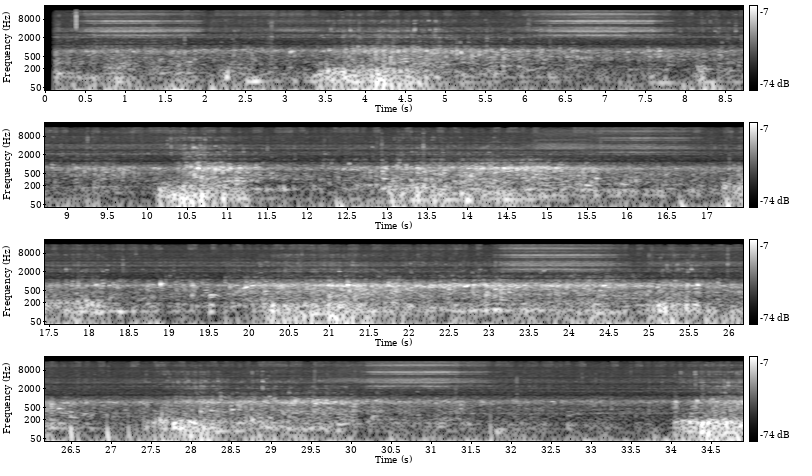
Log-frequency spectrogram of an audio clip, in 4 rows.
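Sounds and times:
underwater water rushing: 0.1 - 34.9.

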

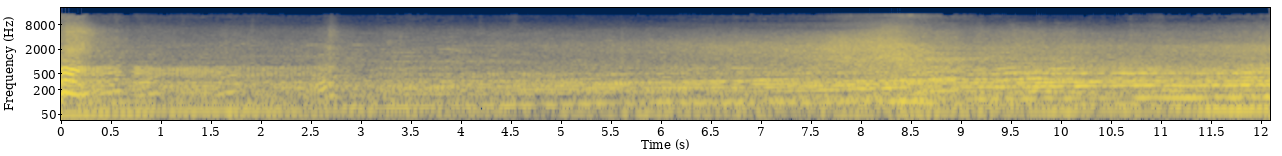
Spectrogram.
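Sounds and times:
vehicle engines running: 0.0 - 12.0
vehicle passing close by: 5.2 - 12.0.

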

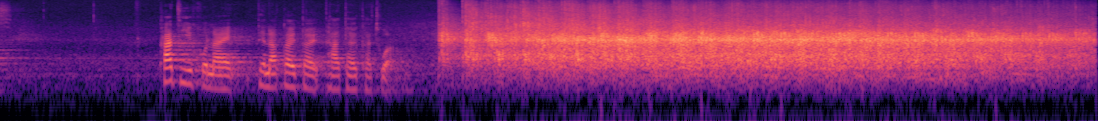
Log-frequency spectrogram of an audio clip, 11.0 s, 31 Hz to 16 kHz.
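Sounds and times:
audience applauding: 4.4 - 10.9.

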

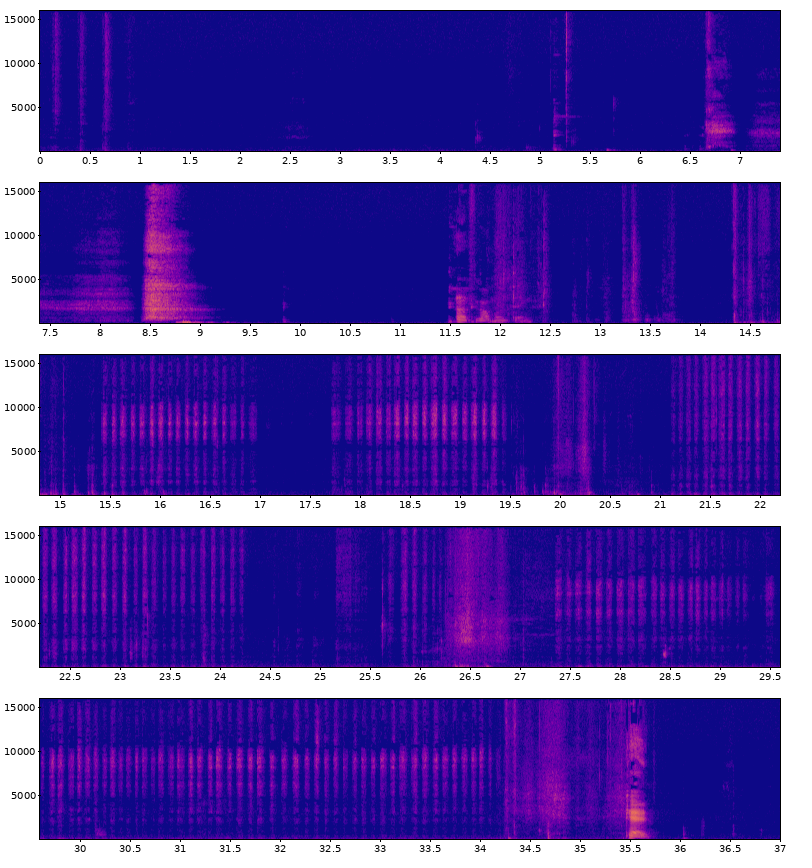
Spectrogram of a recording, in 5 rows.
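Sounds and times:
drawing tool scratching paper: 15.3 - 17.0, 17.8 - 19.5, 21.1 - 24.2, 24.8 - 34.4.

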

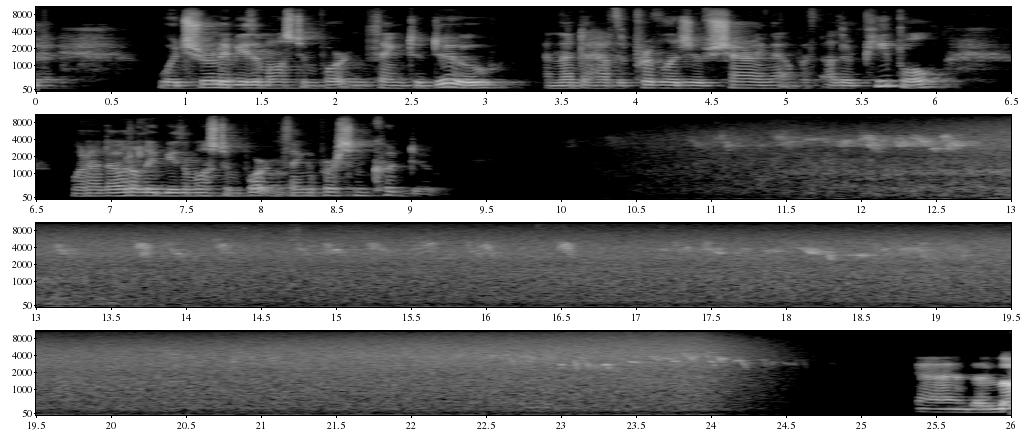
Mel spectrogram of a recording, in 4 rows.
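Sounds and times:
small birds chirping: 10.0 - 24.9
steady rushing noise: 10.1 - 24.7.

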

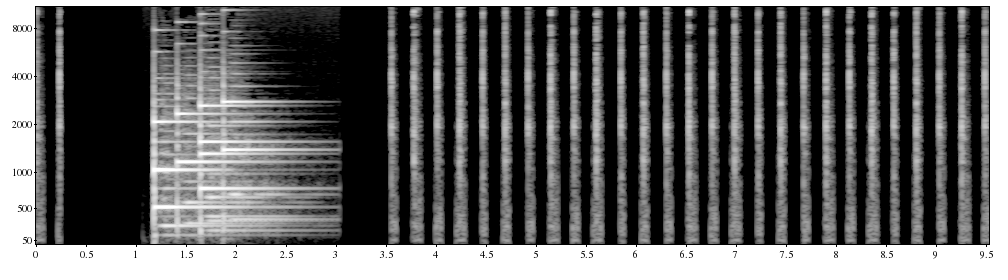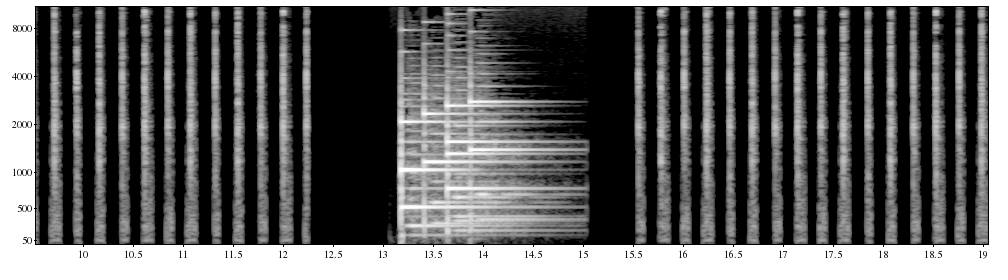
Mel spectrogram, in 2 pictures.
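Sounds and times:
rapid clock ticking: 3.5 - 12.3, 15.5 - 19.0.

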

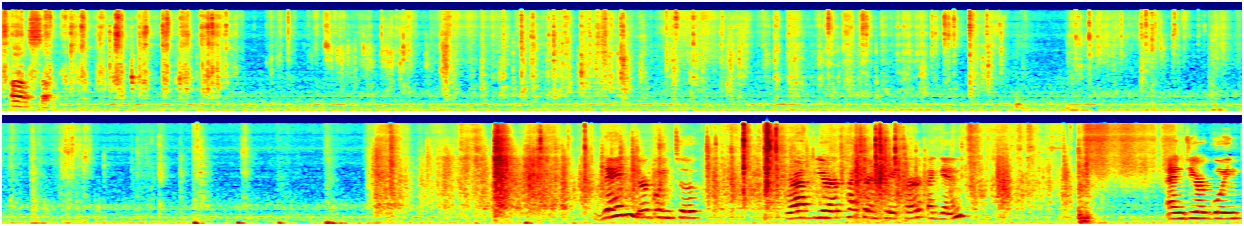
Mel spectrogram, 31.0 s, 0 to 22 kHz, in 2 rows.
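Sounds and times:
scissors snipping paper: 0.0 - 3.0
paper rustling and crinkling: 0.0 - 17.5, 20.0 - 30.4.

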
